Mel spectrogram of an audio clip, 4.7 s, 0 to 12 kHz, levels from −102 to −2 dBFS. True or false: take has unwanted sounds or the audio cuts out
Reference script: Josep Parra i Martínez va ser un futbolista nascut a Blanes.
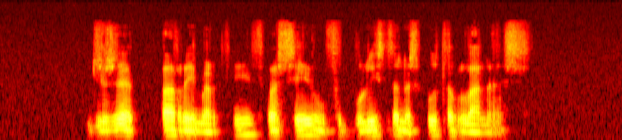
false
